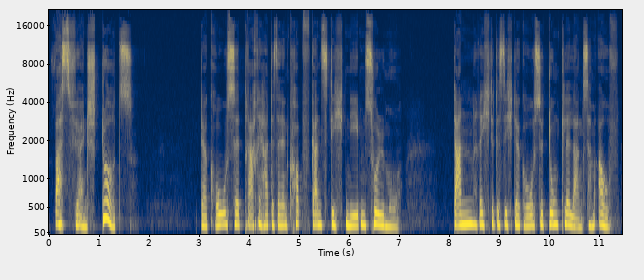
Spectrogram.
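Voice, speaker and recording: A woman reading a children's story aloud, calm and unhurried, with brief livelier character lines. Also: on the low side.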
